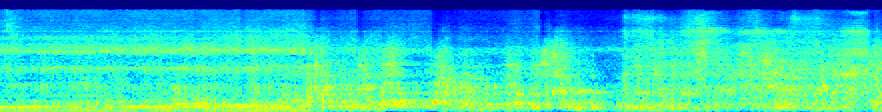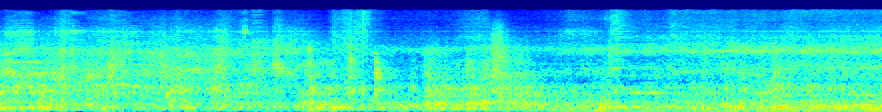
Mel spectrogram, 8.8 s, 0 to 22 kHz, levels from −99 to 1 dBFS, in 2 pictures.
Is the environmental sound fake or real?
fake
